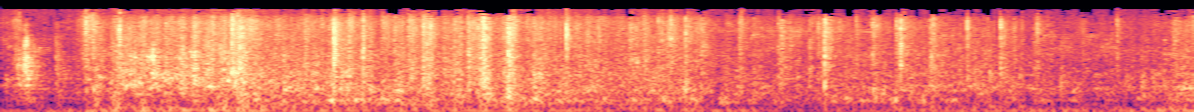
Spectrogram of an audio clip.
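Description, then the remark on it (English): Several homing pigeons in a flock coo softly and continuously, their low, throaty murmurs layered with scattered clicks and fluttering rustles, with no voices present. “Recent research on flocks of homing pigeons has shed some light on this very question.”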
